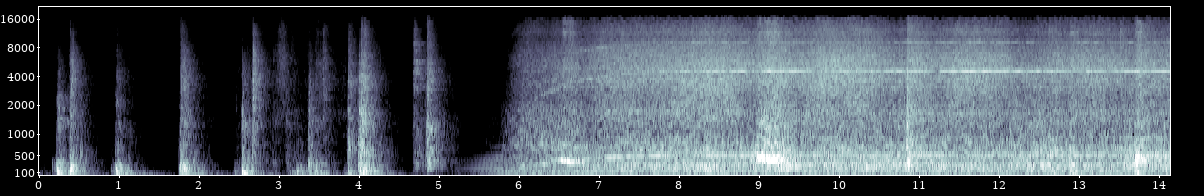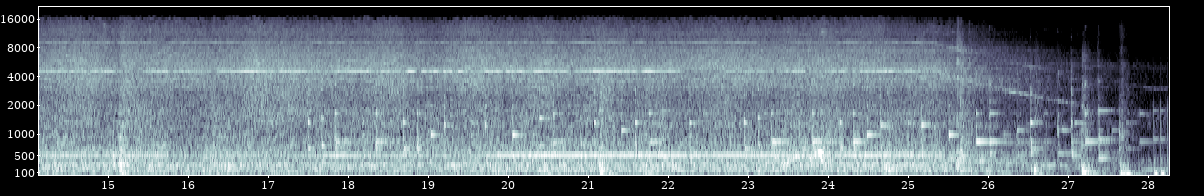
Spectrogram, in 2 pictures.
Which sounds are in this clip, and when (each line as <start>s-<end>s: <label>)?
0.0s-4.4s: footsteps
4.6s-28.3s: vacuum cleaner
17.4s-28.3s: phone ringing
26.1s-28.3s: footsteps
